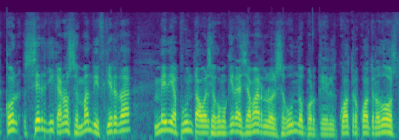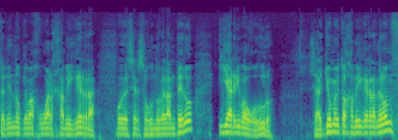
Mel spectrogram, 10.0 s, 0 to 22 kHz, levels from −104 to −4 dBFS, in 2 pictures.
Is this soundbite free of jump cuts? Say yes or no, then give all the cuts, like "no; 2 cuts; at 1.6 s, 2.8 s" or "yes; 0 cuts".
no; 5 cuts; at 1.9 s, 2.6 s, 3.8 s, 5.3 s, 6.4 s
